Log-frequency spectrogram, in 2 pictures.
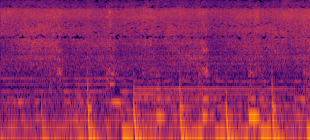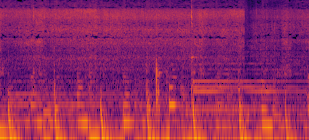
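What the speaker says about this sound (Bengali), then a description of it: "এবারে এটা ভালোভাবে কষে নেব।" Cauliflower and duck egg curry sizzling and frying in spice paste over a wood-fired clay stove, a loud continuous close sizzle with stirring scrapes and occasional clinks throughout.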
